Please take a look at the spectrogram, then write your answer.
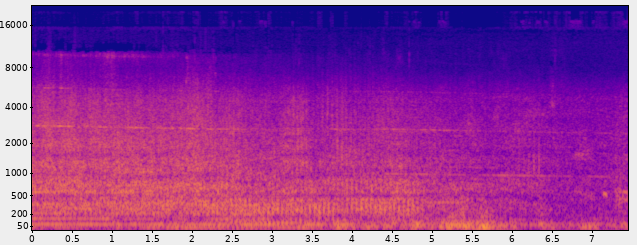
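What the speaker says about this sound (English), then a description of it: "is a medium-sized, twin-engine, multi-purpose helicopter" A medium-sized twin-engine multi-purpose helicopter roars close by at the RIAT airshow, its steady rotor and engine noise loud and continuous throughout, easing slightly toward the end.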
